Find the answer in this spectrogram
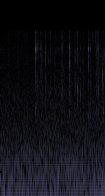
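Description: Faint computer keyboard typing: about five soft keystrokes, starting a little under a second in, over near-silent room tone.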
